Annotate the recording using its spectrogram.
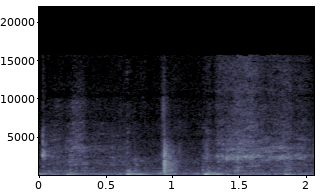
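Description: Footsteps across a tiled floor with rustling handling noise, and a sharp click about halfway through.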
